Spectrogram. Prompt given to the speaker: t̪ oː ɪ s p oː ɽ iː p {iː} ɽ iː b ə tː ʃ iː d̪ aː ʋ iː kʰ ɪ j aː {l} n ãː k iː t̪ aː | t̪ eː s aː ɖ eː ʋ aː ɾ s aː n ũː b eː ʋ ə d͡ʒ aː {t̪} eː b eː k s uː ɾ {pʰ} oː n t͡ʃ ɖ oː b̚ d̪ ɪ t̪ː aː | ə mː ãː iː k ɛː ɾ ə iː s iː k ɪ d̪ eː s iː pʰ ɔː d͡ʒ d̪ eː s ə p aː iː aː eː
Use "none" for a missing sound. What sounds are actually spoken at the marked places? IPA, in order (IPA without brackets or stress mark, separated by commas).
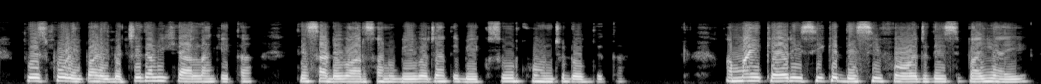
aː, l, t̪, kʰ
